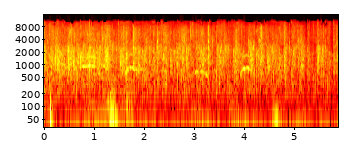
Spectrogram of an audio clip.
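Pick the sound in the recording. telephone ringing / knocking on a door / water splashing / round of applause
round of applause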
